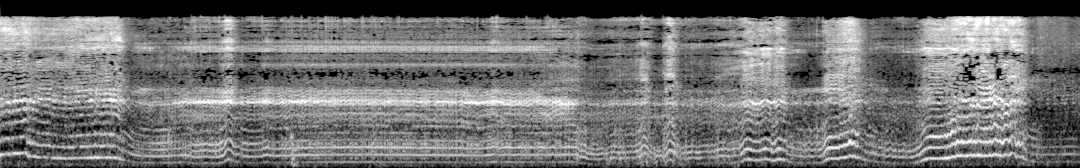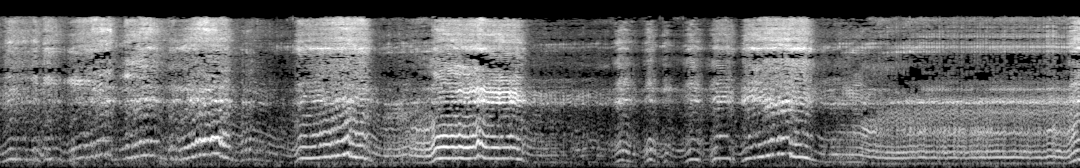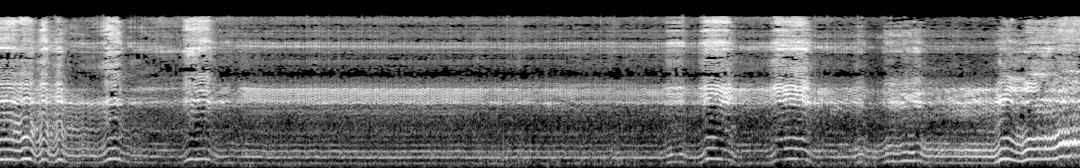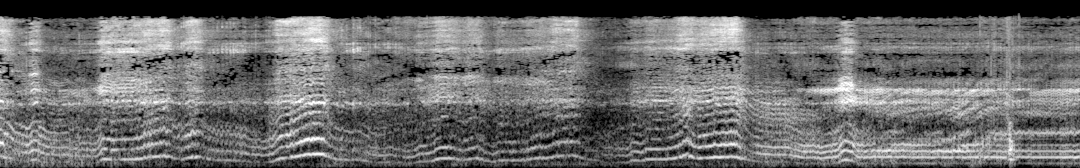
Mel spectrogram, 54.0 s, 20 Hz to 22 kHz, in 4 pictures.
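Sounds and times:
model truck engine revving: 0.0 - 54.0.

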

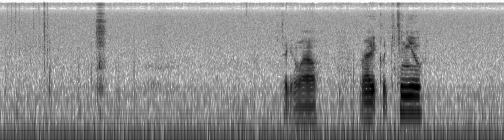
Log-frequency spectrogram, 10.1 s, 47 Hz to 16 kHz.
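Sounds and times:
computer keyboard clicking: 0.0 - 1.1
low steady hum: 0.0 - 10.0.

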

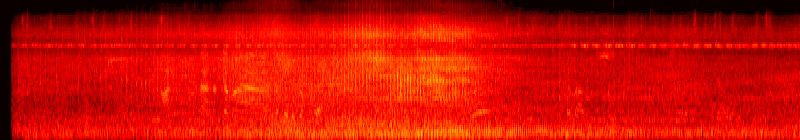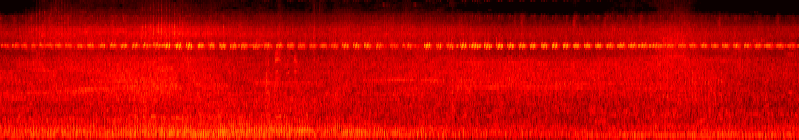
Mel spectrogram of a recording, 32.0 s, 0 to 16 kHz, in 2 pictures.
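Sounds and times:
cricket chirping: 0.2 - 31.9
engine running: 0.3 - 31.9.

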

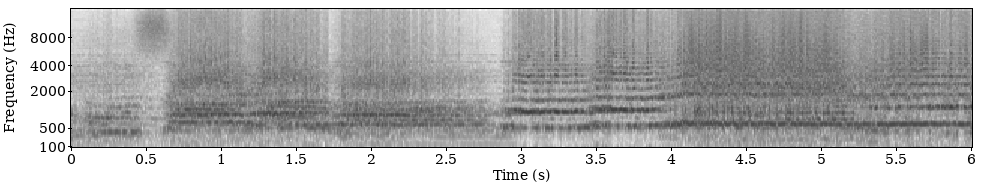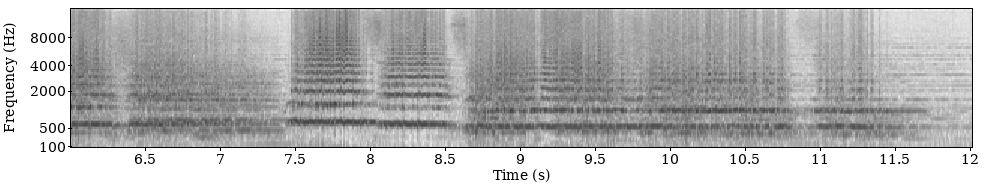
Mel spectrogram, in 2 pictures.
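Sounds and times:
church choir singing a hymn: 0.0 - 11.7.

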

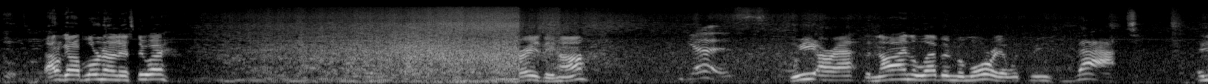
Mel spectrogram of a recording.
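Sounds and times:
waterfall rushing: 1.9 - 12.0.

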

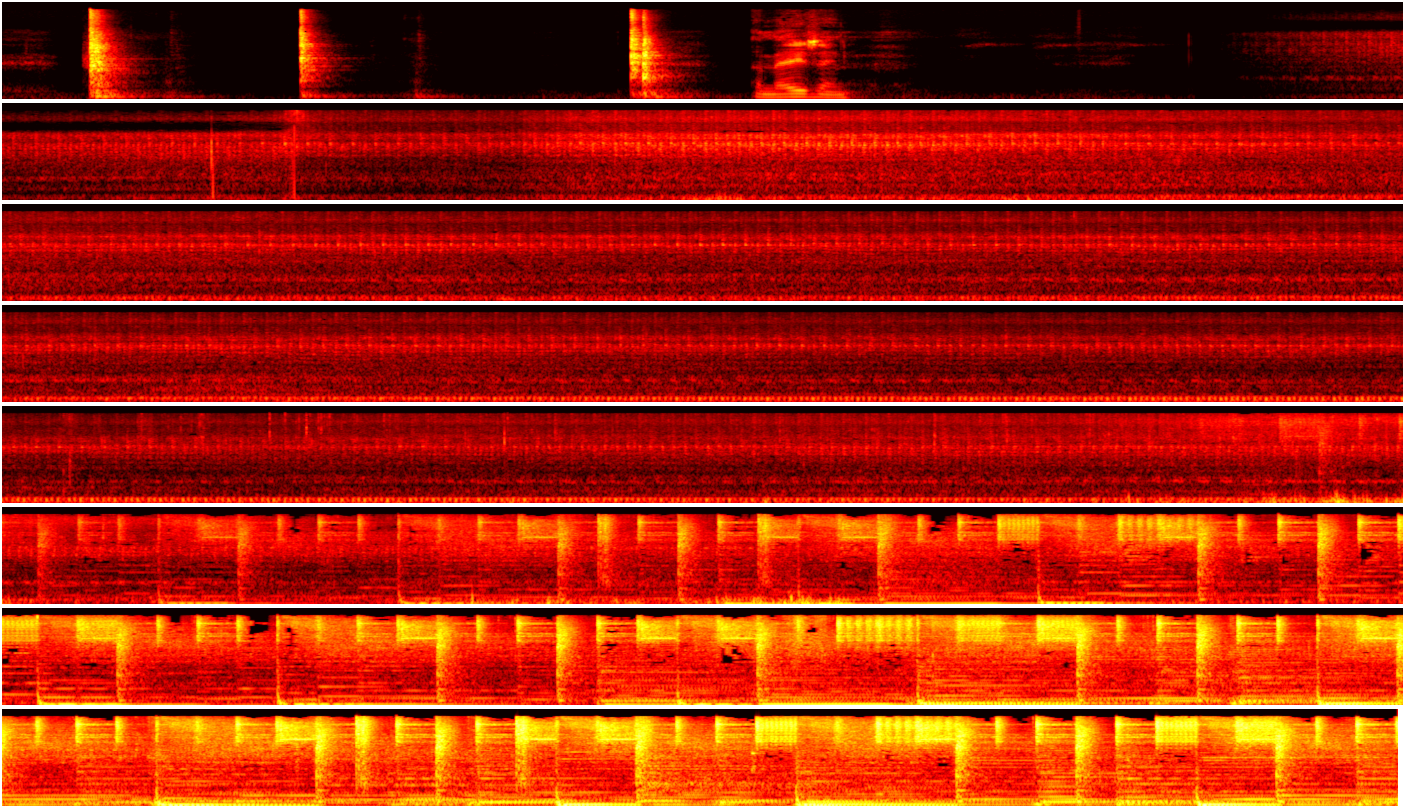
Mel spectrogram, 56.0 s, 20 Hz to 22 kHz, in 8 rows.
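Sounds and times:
car engine idling: 6.2 - 56.0.

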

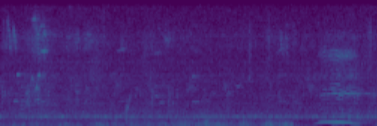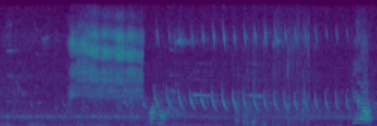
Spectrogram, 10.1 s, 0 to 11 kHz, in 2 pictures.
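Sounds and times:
bird singing fast trill: 1.6 - 10.0
short high hiss: 6.0 - 7.0.

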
